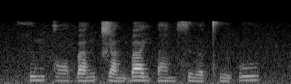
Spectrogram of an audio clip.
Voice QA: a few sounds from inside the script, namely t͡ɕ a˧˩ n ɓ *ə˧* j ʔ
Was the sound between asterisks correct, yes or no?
no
